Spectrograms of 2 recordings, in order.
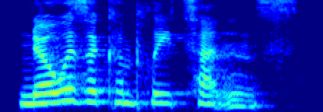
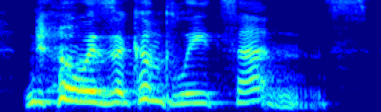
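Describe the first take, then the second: First: Said in the usual way. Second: Louder, firmer take on NO; No is a complete sentence said loud and certain; emphatic no. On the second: Shown as a demonstration. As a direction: hit No hard and final. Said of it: "just in case anybody wondered".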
